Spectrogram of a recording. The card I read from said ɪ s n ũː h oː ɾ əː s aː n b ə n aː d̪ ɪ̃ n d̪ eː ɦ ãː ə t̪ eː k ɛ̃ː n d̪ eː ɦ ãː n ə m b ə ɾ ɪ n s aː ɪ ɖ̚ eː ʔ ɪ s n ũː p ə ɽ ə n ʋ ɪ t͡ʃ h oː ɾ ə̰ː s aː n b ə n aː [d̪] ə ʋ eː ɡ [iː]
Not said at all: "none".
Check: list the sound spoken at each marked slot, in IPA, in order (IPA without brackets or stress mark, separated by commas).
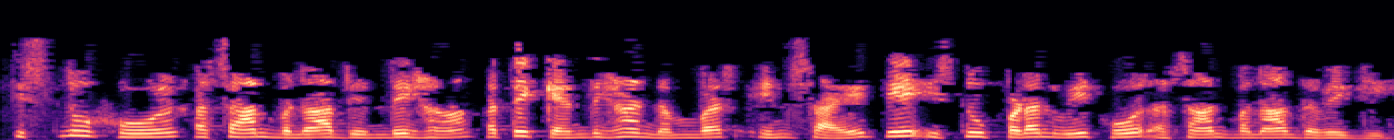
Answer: d̪, iː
